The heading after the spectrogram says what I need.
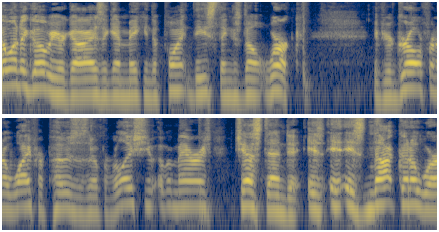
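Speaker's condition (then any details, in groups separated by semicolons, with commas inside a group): No condition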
